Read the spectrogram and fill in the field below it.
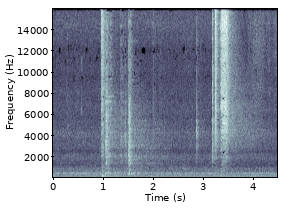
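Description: A pneumatic tool clicks and knocks against metal.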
